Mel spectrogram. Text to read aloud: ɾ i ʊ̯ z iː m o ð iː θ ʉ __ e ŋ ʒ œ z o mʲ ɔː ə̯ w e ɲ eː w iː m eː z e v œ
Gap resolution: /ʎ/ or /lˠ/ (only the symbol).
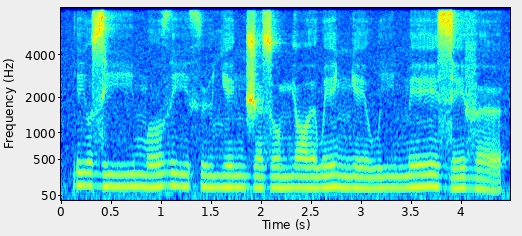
ʎ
